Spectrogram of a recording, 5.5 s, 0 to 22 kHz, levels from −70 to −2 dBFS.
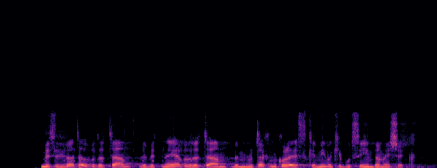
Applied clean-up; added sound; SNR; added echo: neural separator model SepFormer DNS4.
